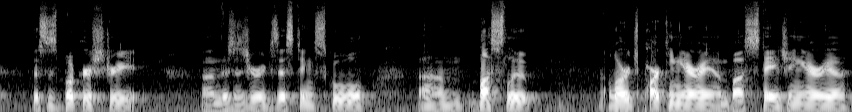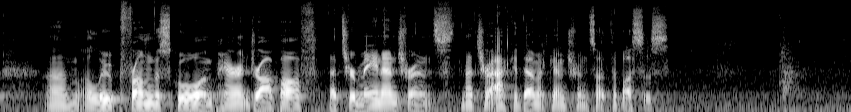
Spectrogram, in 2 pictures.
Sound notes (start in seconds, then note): none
